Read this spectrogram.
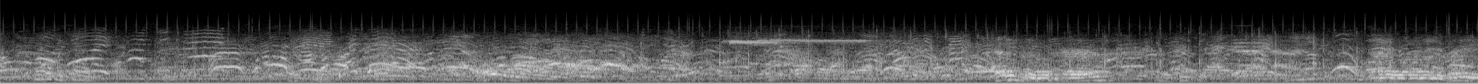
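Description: A crowd of spectators and players chatters and shouts outdoors nearby.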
